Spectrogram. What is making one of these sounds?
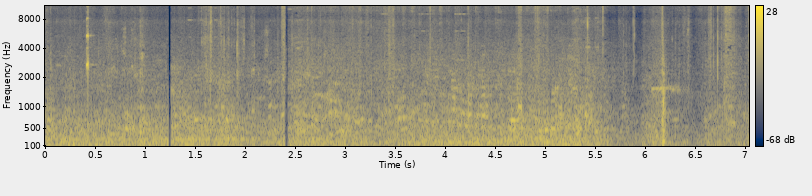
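A shopping cart rattles as it rolls across a hard floor.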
